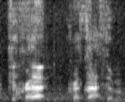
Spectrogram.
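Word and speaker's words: Karathen: It's not Kraken. It's Crathathum. Crathathum.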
